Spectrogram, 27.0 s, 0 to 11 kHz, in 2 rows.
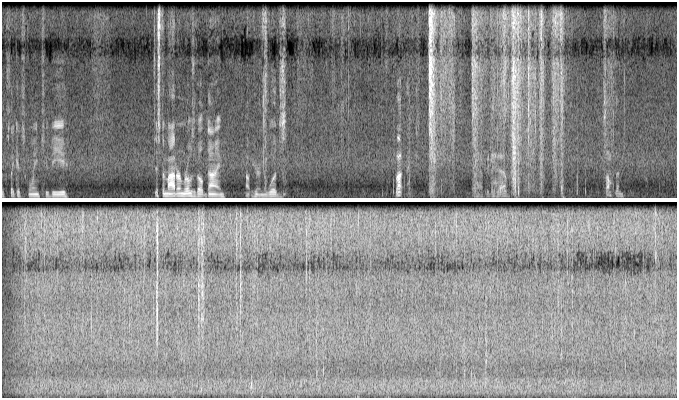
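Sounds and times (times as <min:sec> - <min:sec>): stream water over rocks: 0:13.4 - 0:27.0.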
